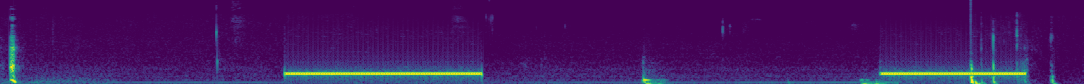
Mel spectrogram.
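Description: A telephone line with two loud, steady two-second tones separated by a pause, over a faint background hum with scattered clicks as a call to a guest of the New American Dream Radio Show is dialed. No one speaks.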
